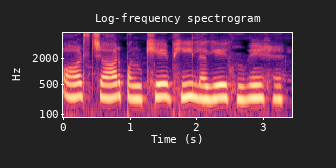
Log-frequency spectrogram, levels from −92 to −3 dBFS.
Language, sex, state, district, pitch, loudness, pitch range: Hindi, female, Uttar Pradesh, Lucknow, 245 Hz, -12 LUFS, 230-255 Hz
